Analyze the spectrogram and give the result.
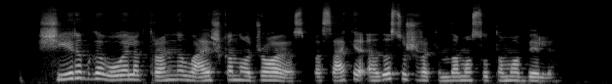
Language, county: Lithuanian, Šiauliai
